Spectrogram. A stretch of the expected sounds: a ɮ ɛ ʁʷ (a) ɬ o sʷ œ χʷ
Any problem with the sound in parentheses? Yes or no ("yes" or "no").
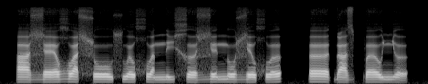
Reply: no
